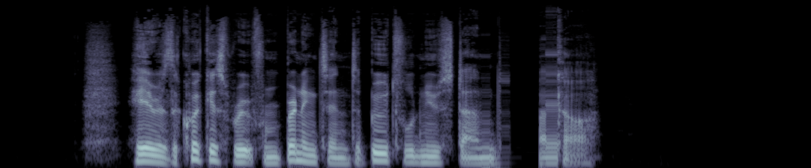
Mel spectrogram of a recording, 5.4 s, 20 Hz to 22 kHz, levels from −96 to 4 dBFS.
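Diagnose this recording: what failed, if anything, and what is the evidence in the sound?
From 3.22 to 3.73 s, robotic sound from repeated short buffers, likely a driver underrun looping 10 ms slices, forces a metallic 100 Hz buzz, showing as rigid, evenly spaced spectrogram stripes.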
